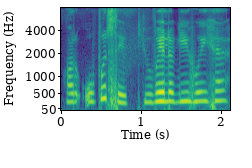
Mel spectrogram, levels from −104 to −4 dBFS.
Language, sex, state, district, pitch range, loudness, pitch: Hindi, female, Himachal Pradesh, Shimla, 250-275 Hz, -19 LUFS, 270 Hz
